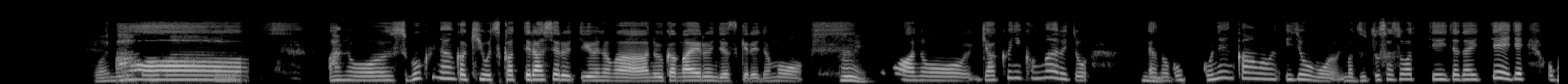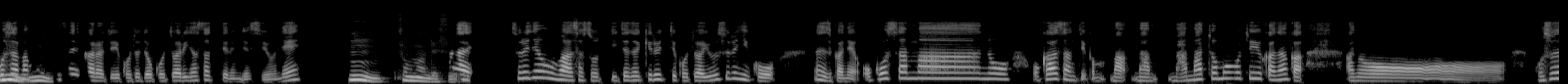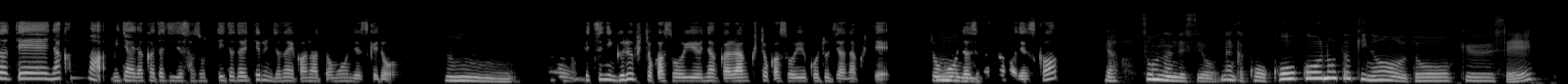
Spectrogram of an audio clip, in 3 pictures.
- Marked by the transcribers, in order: tapping; other background noise
- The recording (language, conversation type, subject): Japanese, advice, 友人の集まりで孤立しないためにはどうすればいいですか？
